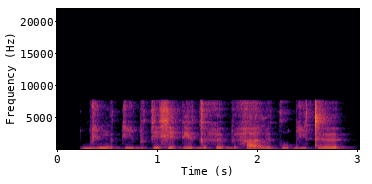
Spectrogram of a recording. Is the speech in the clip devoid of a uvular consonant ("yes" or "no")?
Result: yes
